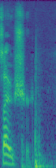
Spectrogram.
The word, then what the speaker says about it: Saucier: Well, this is a town like 30 minutes from me, and it's Socier. Yeah, But I don't mean. it's French name, so it's pronounced wrong.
